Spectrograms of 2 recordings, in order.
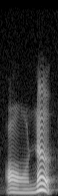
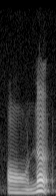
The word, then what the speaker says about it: honor: person and r and honor and honor okay i hope you understood because in this words the letter h is silent so you have to start with the next letter itself if it's a bubble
